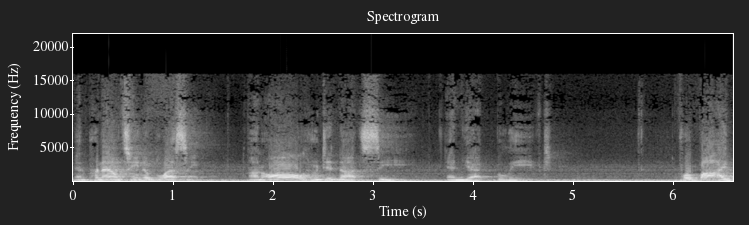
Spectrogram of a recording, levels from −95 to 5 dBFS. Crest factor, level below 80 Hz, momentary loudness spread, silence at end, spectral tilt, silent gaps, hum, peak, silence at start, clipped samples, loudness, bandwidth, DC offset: 10 dB; -26 dBFS; 17 LU; 0 s; -5 dB/octave; none; none; 0 dBFS; 0 s; under 0.1%; -10 LUFS; 16.5 kHz; under 0.1%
